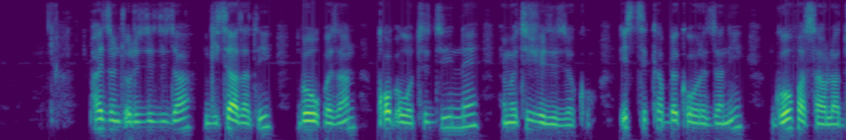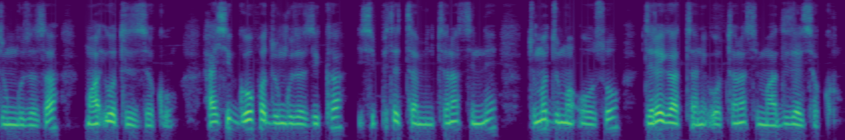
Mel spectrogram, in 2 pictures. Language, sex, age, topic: Gamo, male, 25-35, government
